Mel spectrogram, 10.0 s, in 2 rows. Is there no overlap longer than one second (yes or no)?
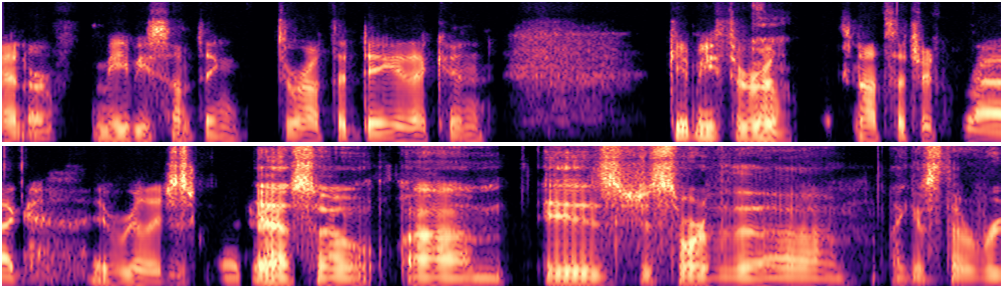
yes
